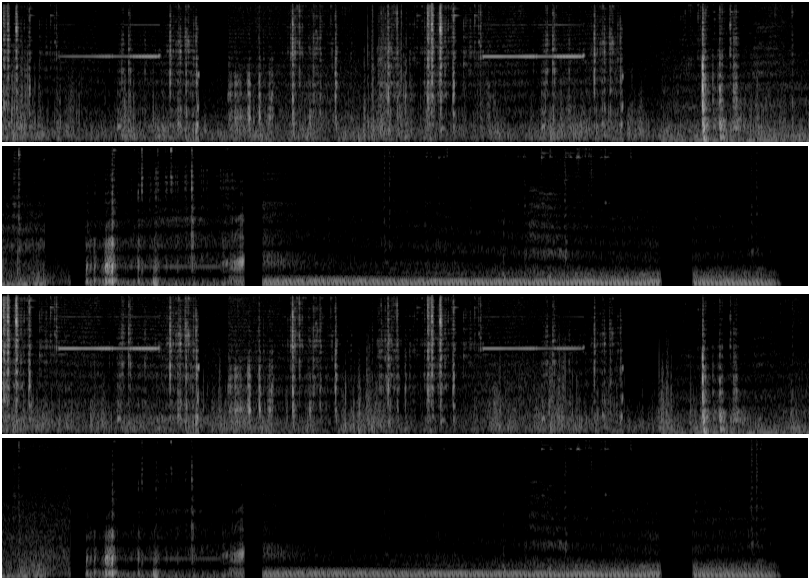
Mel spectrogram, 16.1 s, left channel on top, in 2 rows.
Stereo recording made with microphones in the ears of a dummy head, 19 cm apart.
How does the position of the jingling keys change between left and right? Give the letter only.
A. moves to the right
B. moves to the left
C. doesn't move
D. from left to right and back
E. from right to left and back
E.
